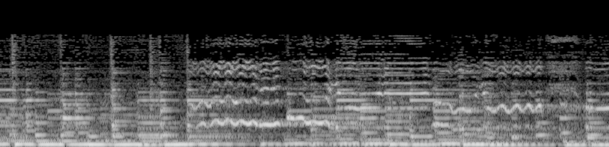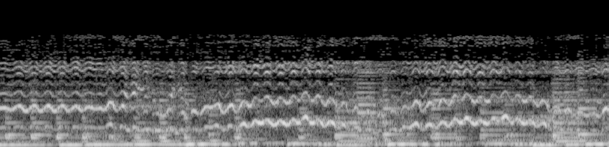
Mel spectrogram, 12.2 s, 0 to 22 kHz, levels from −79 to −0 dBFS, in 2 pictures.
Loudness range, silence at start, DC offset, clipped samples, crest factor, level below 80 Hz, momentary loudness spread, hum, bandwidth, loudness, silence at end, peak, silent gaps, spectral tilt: 1 LU; 0 s; under 0.1%; under 0.1%; 10 dB; -22 dBFS; 3 LU; none; 8.6 kHz; -17 LUFS; 0 s; -6 dBFS; none; -6 dB/octave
